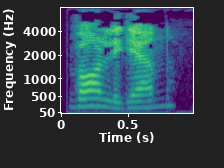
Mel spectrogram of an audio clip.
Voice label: usually, swedish

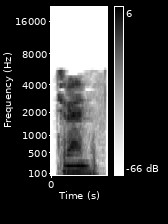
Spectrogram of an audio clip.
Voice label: train, turkish

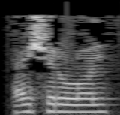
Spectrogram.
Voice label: arabic twenty

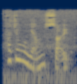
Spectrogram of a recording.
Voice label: cantonese she will drink water

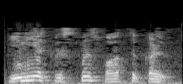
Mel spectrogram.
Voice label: tamil Merry Christmas

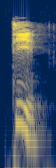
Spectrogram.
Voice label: italian alphabet t

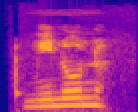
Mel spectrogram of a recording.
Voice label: finnish my

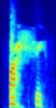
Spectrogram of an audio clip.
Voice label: passport, finnish

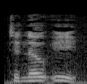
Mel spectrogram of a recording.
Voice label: "my", Burmese

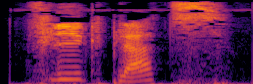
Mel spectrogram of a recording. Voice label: swedish airport

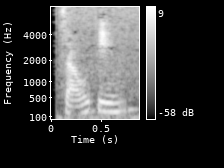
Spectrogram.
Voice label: "hotel", Cantonese

